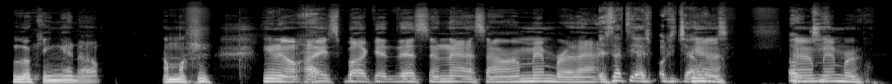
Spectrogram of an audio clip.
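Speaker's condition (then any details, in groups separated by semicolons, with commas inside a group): ALS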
